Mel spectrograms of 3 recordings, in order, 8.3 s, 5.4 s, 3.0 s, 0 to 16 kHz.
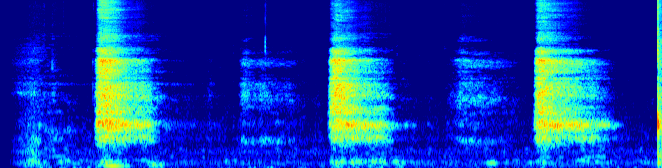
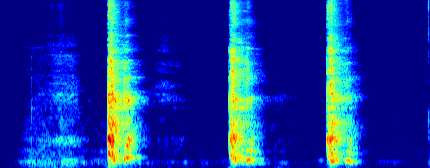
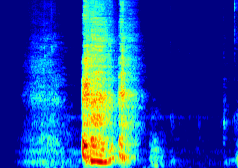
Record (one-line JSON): {"exhalation_length": "8.3 s", "exhalation_amplitude": 32766, "exhalation_signal_mean_std_ratio": 0.38, "three_cough_length": "5.4 s", "three_cough_amplitude": 32768, "three_cough_signal_mean_std_ratio": 0.27, "cough_length": "3.0 s", "cough_amplitude": 32768, "cough_signal_mean_std_ratio": 0.33, "survey_phase": "beta (2021-08-13 to 2022-03-07)", "age": "18-44", "gender": "Female", "wearing_mask": "No", "symptom_none": true, "smoker_status": "Never smoked", "respiratory_condition_asthma": true, "respiratory_condition_other": false, "recruitment_source": "REACT", "submission_delay": "1 day", "covid_test_result": "Negative", "covid_test_method": "RT-qPCR"}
